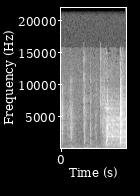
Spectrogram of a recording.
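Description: Soft, quick keystrokes on a computer keyboard during a Linux terminal install session, a short run of light clicks at low volume with no voices.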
